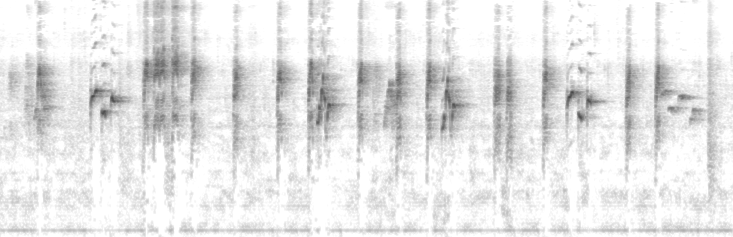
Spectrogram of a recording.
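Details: Repeated bulbul phrases meant to lure other sooty-headed bulbuls, a regular series of chirpy bursts, each closing with a short downslurred whistle, roughly one phrase per second, low hum in the background.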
